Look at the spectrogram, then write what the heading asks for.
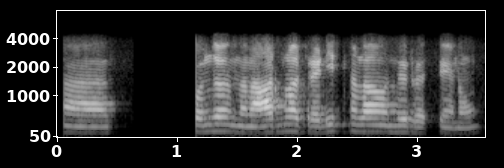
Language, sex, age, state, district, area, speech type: Tamil, male, 18-30, Tamil Nadu, Erode, rural, conversation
